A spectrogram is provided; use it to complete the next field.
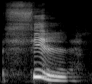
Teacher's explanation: we don't pronounce the S, but we pronounce the L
